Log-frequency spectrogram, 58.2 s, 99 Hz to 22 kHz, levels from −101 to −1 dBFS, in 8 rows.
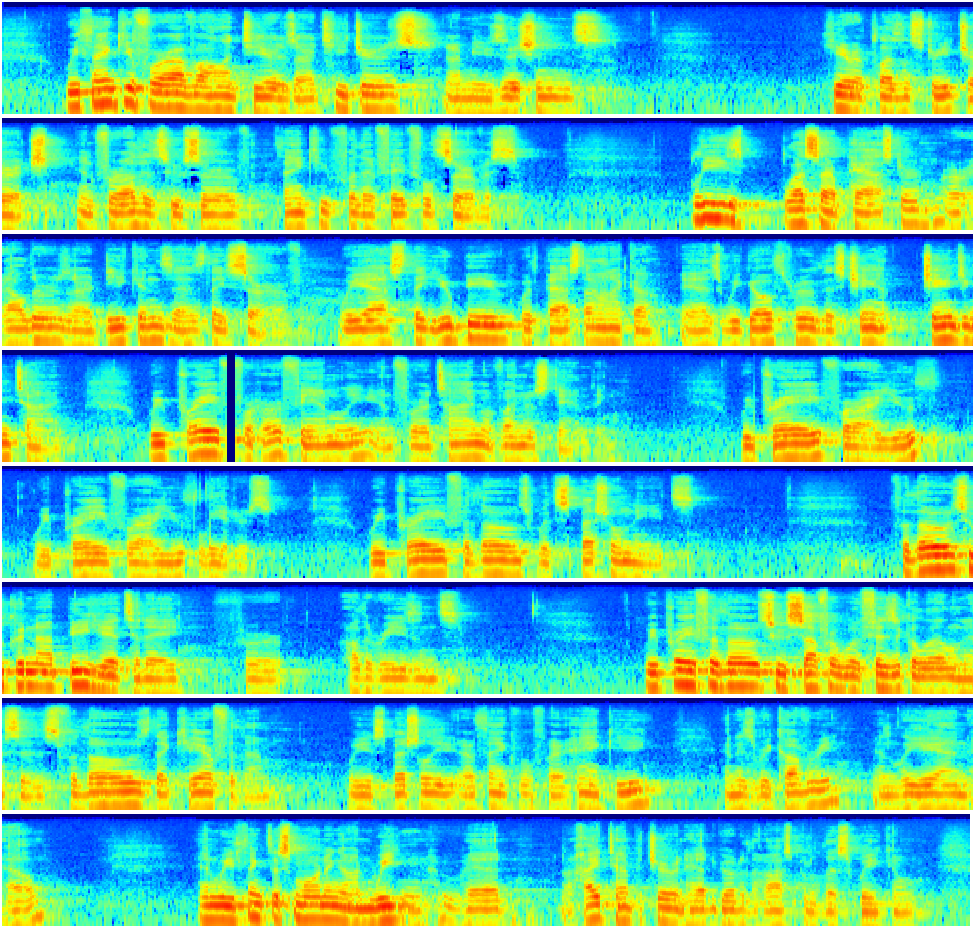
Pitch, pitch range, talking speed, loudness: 115 Hz, 110-130 Hz, 145 wpm, -25 LUFS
